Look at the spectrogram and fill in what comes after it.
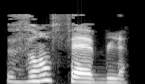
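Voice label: "vent faible", French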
